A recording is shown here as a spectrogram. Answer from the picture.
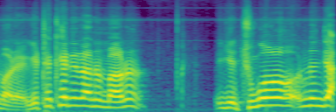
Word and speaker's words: Tekel: 데켈인데요. 데겔인데 이게 테켈이에요. 원래 발음이 테켈이 맞아요.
